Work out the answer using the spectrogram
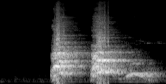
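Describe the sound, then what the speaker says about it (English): Two loud, close dog barks in quick succession, the second trailing into a longer whine-like tail, breaking through an otherwise quiet room. "I've got dogs"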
